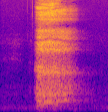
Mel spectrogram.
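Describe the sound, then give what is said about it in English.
A single sharp, breathy gasp bursts in suddenly in the dark after a light is turned out, fairly loud, lingering for under a second before fading into quiet; no one speaks. “But if this light goes out, and he turned the light out, you couldn't hear anything except people gasping for breath.”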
